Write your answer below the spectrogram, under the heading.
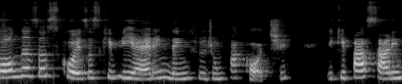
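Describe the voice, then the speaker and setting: Her high voice bright and sharp, a woman speaks at a fairly slow pace with fairly even intonation. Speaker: nutritionist. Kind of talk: live stream talk. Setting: live stream.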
